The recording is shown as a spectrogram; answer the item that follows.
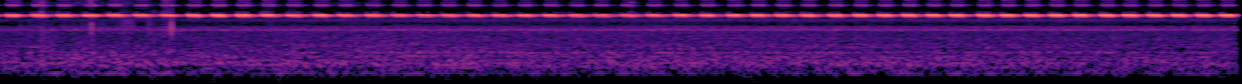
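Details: A cricket that has come inside a house chirps steadily: a high, pure trill repeated about two to three times per second in an even, unbroken series, with a few faint clicks early on.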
